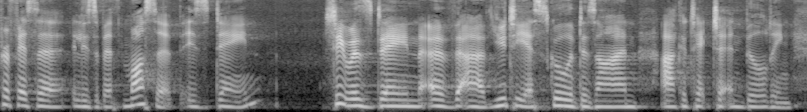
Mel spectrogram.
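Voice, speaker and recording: A woman with an Australian accent speaks at a very deep, low pitch, somewhat breathy, with fairly even intonation. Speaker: panel chair, professor. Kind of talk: panel moderation. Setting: stage with audience.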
